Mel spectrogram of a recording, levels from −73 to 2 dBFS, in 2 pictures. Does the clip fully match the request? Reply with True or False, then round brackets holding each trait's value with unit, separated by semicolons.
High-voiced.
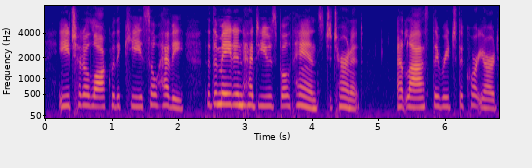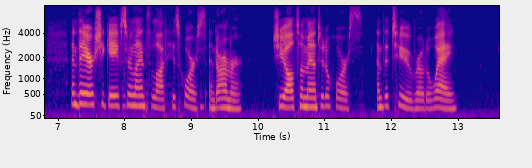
True (220 Hz)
